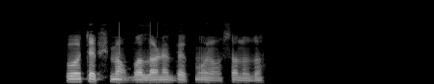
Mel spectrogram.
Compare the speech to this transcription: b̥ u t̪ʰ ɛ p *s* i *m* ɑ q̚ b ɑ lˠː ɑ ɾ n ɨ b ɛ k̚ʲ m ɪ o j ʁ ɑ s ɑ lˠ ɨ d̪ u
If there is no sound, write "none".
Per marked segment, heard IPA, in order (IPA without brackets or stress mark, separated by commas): ʃ, m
